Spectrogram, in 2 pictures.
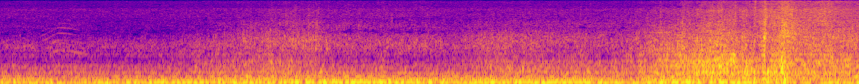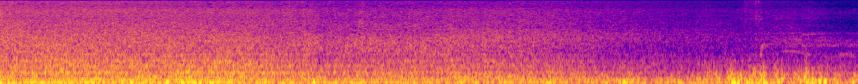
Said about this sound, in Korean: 물이 잔잔하니까 파도도 멋있네요.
